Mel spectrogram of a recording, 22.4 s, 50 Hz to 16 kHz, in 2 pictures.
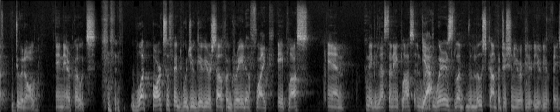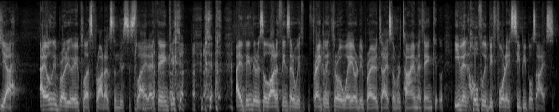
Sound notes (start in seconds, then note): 2.0 chuckles; 13.8 chuckles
